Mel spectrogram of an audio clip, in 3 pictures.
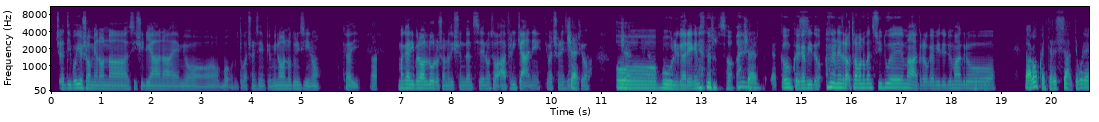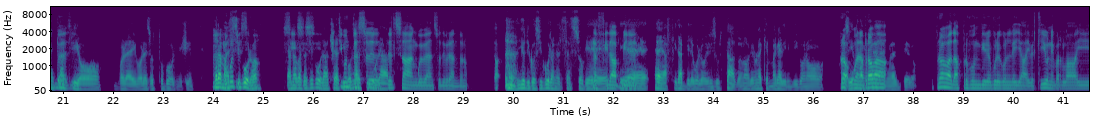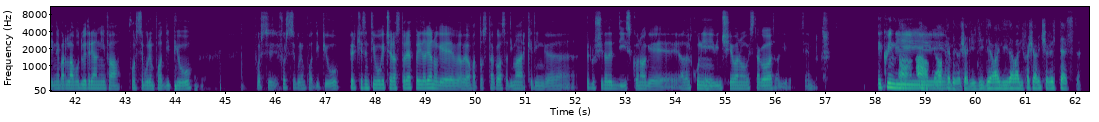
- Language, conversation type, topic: Italian, unstructured, Perché pensi che nella società ci siano ancora tante discriminazioni?
- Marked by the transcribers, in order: "Cioè" said as "ceh"; "tipo" said as "dipo"; laughing while speaking: "che ne so"; throat clearing; tapping; "Cioè" said as "ceh"; "penso" said as "benso"; throat clearing; "dicono" said as "digono"; "guarda" said as "guara"; in English: "AI"; other background noise; "cioè" said as "ceh"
